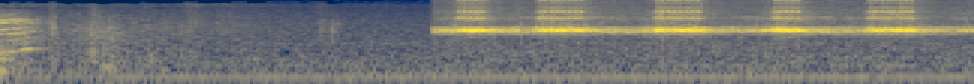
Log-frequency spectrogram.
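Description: A cricket-chirping sound effect, a high pulsing chirp repeating about four times a second, cut in abruptly about two seconds in after quiet room tone.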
